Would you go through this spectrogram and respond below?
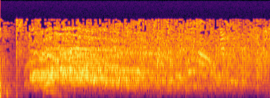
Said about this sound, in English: So I want to encourage you that if I nail this, I want you to applaud loudly so at least those who are not here listening to the recording know that it actually happened.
